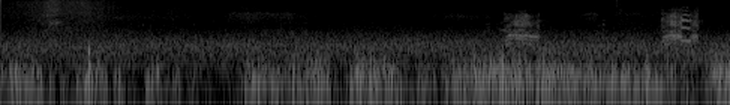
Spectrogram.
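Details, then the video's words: Low, steady murmur of honking from a bean goose flock, with a couple of higher, drawn-out nasal calls rising above it. "떼거리 큰기러기"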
